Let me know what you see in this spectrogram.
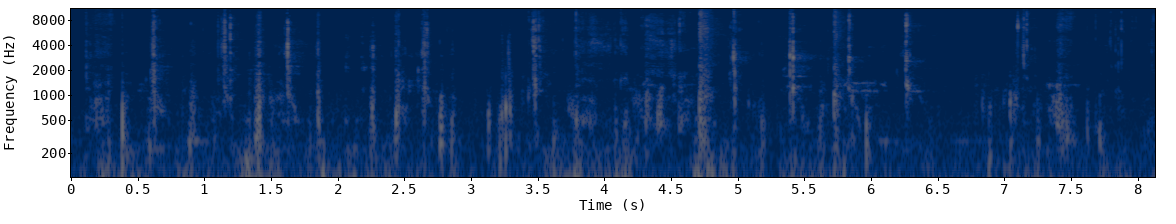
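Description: A person chewing food right up close to the microphone, a dense run of irregular wet mouth clicks and smacks.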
